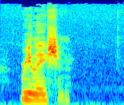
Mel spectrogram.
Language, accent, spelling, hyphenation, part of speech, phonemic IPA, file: English, US, relation, re‧la‧tion, noun, /ɹɪˈleɪʃ(ə)n/, En-us-relation.ogg
- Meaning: 1. The manner in which two things may be associated 2. A member of one's extended family; a relative 3. A relationship; the manner in which and tone with which people or states, etc. interact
